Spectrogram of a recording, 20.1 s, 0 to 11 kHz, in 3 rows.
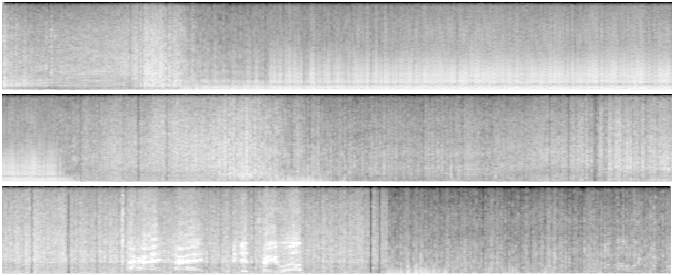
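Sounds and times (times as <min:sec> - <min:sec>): car exhaust roaring: 0:00.0 - 0:20.0
wind and road noise rush: 0:00.0 - 0:20.0.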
